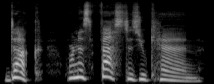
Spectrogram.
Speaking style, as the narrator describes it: cried the rooster

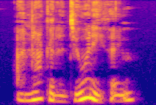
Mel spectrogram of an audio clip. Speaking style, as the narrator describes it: said Harry

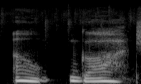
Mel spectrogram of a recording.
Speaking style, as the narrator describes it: she moans

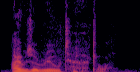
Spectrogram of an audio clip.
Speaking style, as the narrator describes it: the Mock Turtle at last, with a deep sigh

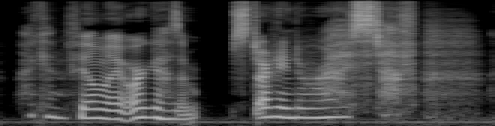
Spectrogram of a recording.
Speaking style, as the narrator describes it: panted

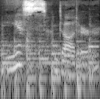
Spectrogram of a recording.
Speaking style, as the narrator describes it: purred Chrysalis

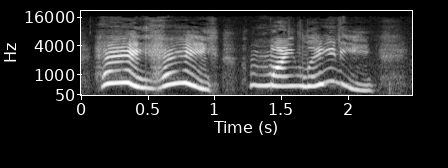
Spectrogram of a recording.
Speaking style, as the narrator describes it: he cried out

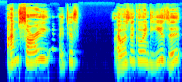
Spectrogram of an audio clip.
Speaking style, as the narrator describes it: spluttered Twilight

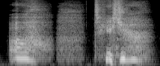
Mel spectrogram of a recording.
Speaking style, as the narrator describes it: Bailey gasped, from the sudden rush of pleasure

